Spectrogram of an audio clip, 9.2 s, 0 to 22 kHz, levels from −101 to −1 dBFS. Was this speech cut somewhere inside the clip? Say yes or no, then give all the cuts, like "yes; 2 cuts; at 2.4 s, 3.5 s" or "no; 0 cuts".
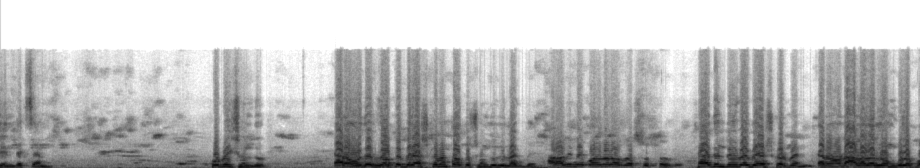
no; 0 cuts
